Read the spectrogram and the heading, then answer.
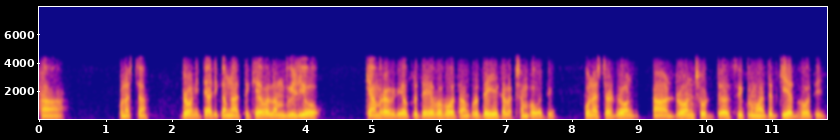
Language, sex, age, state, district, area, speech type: Sanskrit, male, 18-30, Karnataka, Bagalkot, rural, conversation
